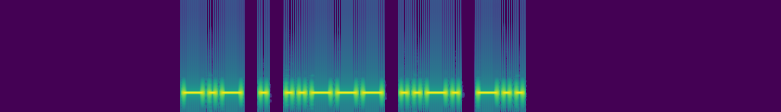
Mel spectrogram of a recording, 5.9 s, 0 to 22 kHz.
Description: Morse code, heard as a keyed tone, about 25 wpm, 700 Hz. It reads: KE2FD
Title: USA Call Signs - 5 Characters - Repeated 2x - 25wpm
